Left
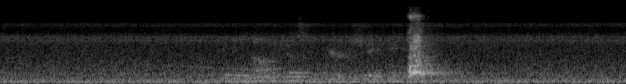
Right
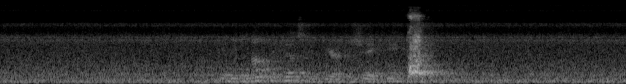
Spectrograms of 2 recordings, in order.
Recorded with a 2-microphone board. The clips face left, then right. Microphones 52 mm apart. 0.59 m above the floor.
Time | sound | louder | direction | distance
2.2 | a man speaking | right 1 dB | 75° right (ahead or behind) | 7.5 m
4.1 | a dog barking | left 2 dB | 5° left (ahead or behind) | 1.5 m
